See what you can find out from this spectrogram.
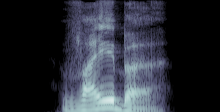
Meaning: dative of Weib
- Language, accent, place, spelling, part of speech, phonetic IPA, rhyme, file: German, Germany, Berlin, Weibe, noun, [ˈvaɪ̯bə], -aɪ̯bə, De-Weibe.ogg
